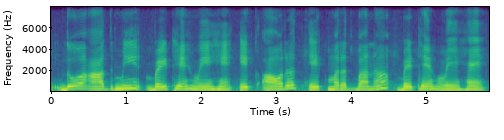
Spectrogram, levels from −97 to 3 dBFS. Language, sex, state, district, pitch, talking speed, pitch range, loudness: Hindi, female, Karnataka, Bangalore, 230 Hz, 125 wpm, 220-255 Hz, -12 LUFS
